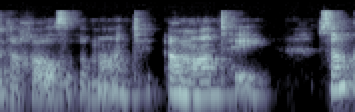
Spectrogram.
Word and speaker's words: Amenti: halls of a Mont Amante some call it amenti some call it Amante it's the proper uh the proper way to say it cause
